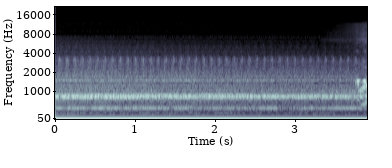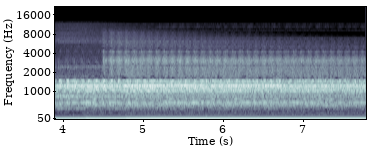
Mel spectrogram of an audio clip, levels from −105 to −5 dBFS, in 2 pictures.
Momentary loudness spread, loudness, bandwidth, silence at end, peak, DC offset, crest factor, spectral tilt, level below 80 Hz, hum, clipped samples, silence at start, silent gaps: 16 LU; -21 LUFS; 9 kHz; 0 s; -6 dBFS; 7%; 16 dB; -2.5 dB/octave; -56 dBFS; none; under 0.1%; 0 s; none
